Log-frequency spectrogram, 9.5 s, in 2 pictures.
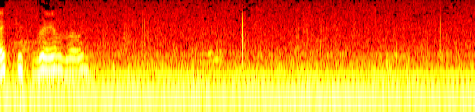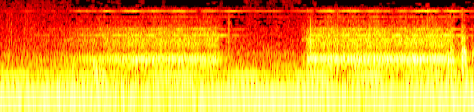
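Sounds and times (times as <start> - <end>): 
speech: 0.0 - 1.0
low electrical hum: 0.0 - 9.4
old telephone bell ringing: 5.1 - 9.4.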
